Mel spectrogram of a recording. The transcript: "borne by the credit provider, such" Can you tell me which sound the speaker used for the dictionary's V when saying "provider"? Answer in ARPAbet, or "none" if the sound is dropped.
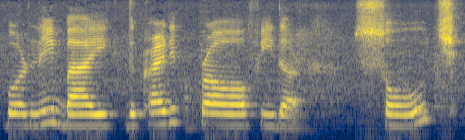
F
